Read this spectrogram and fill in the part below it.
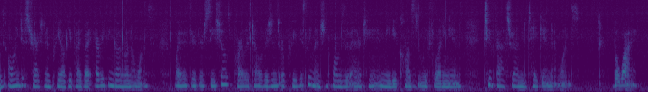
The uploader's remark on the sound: the buzzing noise isn't swag but I have no clue what it was probably just bad quality mic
